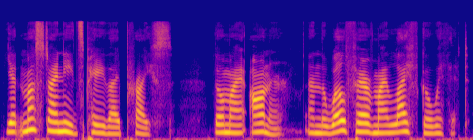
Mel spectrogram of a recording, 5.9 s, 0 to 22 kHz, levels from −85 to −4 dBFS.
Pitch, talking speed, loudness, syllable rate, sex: 225 Hz, 195 wpm, -16 LUFS, 4.6 syllables/s, female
